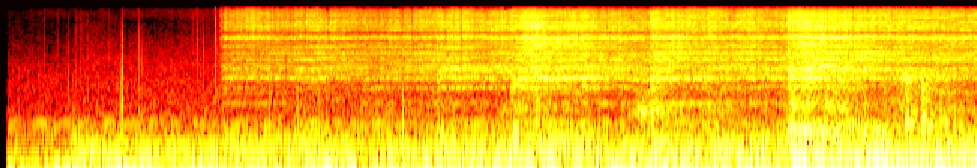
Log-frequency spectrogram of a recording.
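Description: Vinyl LP running in its lead-in groove before the music: a low hum with a few clicks, then steady surface hiss and crackle that come in suddenly about a second and a half in.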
